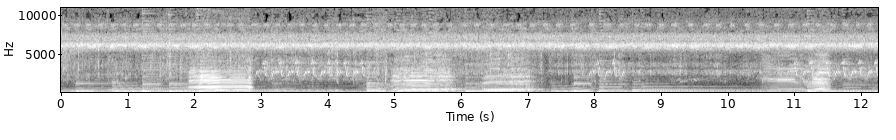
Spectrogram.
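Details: Herded cows heading home to the barn across rural fields, mooing to summon their friends; four loud, sustained bellows with strong harmonics in two bursts, against a steady low drone and chirping insects.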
